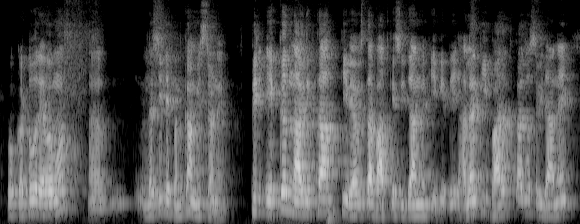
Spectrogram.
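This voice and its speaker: Guy teaching an online college class, fairly high voice, keeps repeating key phrases, echoey room. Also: fairly bright tone. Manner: explanatory, repeats key phrases, frequent filler "uh". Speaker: college political science lecturer.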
